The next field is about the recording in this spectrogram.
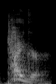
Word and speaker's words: TIGHAR: And we'll use the acronym T-I-G-H-A-R and pronounce it Tiger.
